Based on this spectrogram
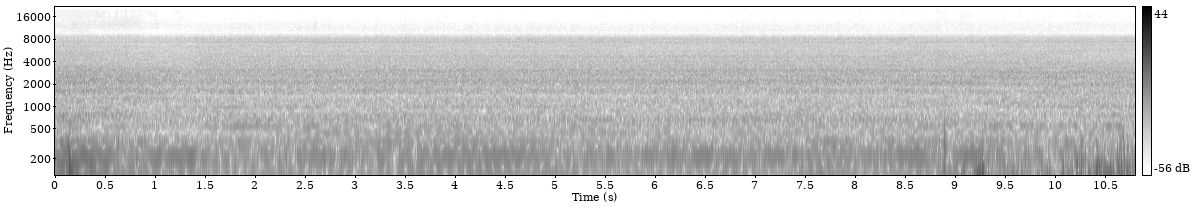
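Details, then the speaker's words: Restored c.1920 Frigid VA-1 10-inch fan turned up to high, commutator resurfaced and new brushes fitted, not yet broken in; steady, even motor hum without scraping, rattle or wobble; normal fan motor running on high. "I haven't run it much since uh resurfacing the commutator and getting the new brushes and all that so I probably need to actually run it a while to break it in but it is a very smooth run fan and turn it up to high"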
